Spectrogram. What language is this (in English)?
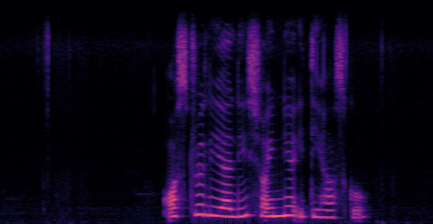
Nepali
